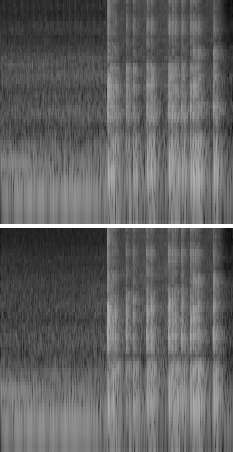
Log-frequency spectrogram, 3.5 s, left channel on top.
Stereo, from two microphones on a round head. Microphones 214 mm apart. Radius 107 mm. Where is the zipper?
35° right (ahead or behind), 2 m.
